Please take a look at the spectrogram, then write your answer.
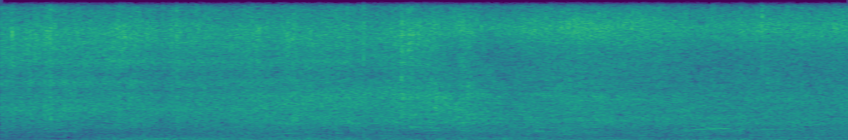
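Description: Afternoon rain falls steadily, a dense even hiss of drops on surfaces close by with a low rumble underneath, unbroken throughout.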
